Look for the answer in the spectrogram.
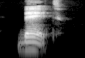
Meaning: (adjective) plural of bête
- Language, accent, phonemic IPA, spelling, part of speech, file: French, France, /bɛt/, bêtes, adjective / noun, LL-Q150 (fra)-bêtes.wav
